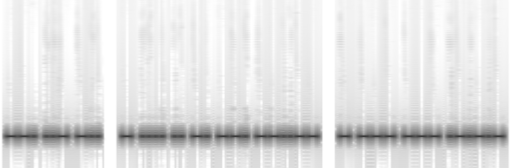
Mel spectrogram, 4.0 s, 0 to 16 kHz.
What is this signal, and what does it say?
Morse code, heard as a keyed tone, about 45 wpm, 700 Hz. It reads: GUD THING, TOO.
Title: Sentences from Top 200 Words and Abbreviations 50wpm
